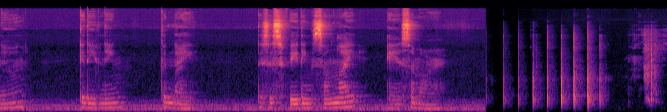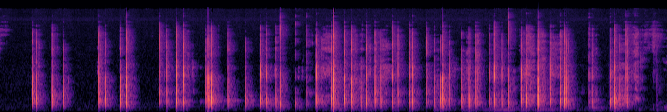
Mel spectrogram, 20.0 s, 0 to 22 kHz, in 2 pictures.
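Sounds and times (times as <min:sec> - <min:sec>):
fingers tapping on cardboard box: 0:11.8 - 0:19.5.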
